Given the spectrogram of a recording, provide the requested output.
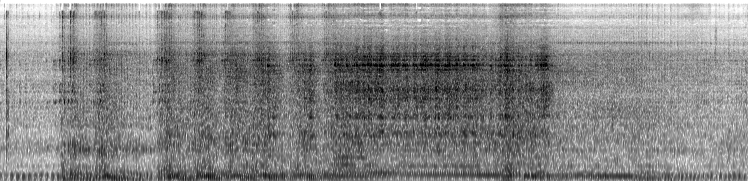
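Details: Motorcycle after repairing a stripped spark plug thread in the cylinder head without engine teardown; a snapping noise was traced to a loose exhaust clamp bolt. Single-cylinder starts immediately and runs with a firm, even beat rising cleanly on throttle blips: normal running.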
